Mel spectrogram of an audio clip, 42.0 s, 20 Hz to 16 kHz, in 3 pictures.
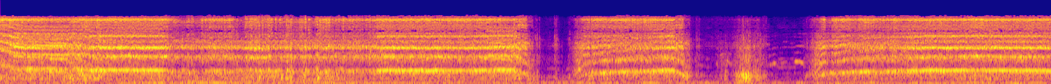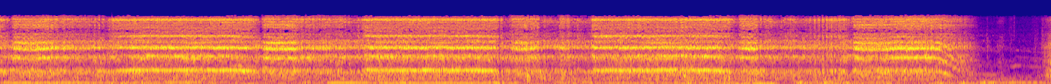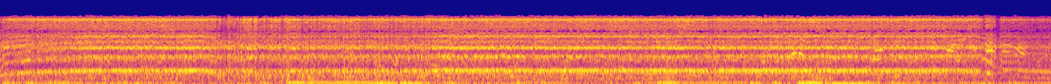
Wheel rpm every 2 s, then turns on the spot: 190, 160, 160, 120, 100, 60, 160, 160, 160, 160, 160, 160, 160, 80, 110, 160, 160, 160, 160, 160, 150.
8-10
